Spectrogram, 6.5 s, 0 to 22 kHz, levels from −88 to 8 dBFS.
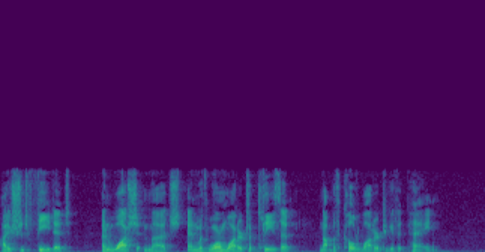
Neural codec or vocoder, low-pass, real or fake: none; 7.2 kHz; real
